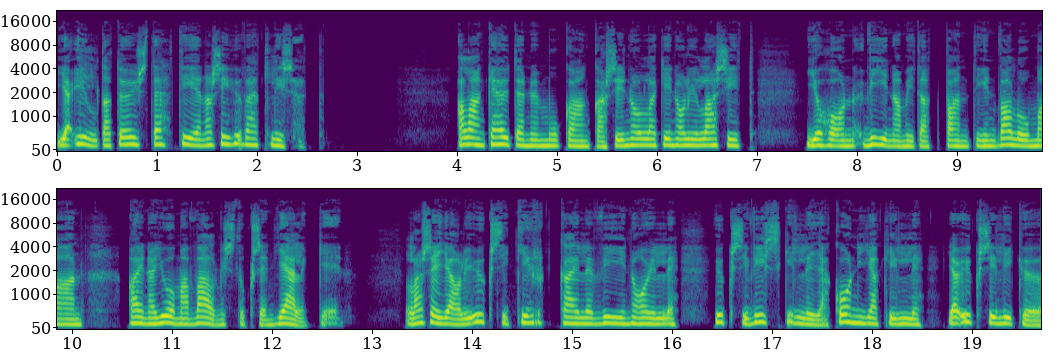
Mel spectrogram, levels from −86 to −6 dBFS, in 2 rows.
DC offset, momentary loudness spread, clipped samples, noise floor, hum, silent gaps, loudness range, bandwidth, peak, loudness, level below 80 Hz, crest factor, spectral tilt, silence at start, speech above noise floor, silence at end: under 0.1%; 7 LU; under 0.1%; -84 dBFS; none; none; 3 LU; 13 kHz; 0 dBFS; -17 LUFS; -62 dBFS; 16 dB; -6.5 dB/octave; 0 s; 68 dB; 0 s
